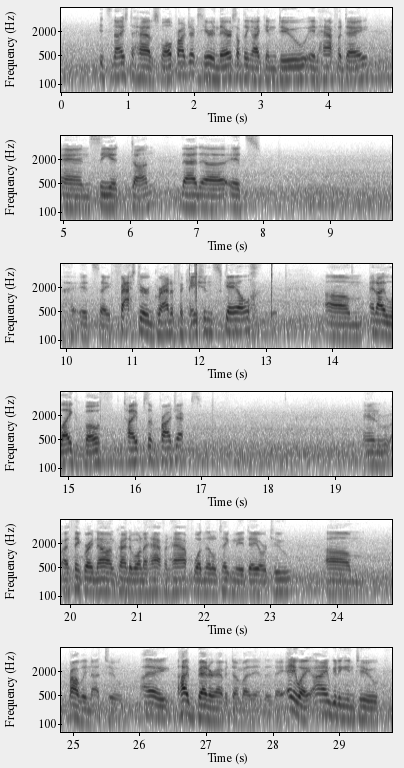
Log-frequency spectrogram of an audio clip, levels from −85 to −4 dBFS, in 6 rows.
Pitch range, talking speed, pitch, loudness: 120-145 Hz, 155 wpm, 130 Hz, -26 LUFS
